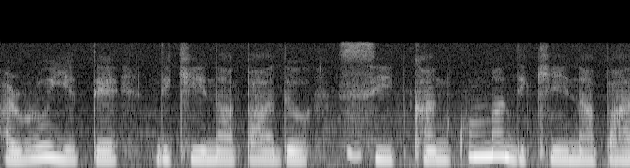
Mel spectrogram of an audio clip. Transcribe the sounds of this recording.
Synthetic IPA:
ɐɹujetːe | d̪ikʰinapad̪u | sit̚kʰankʰumːad̪ikʰinapa

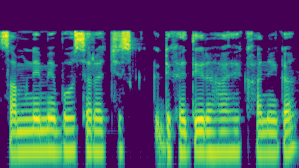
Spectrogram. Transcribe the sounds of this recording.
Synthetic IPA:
saːmnemẽbɐɦʊt̪saːɾaʃʰɪsɖɪkʰajt̪iɾɐɦaɦɛkʰaːnekaː

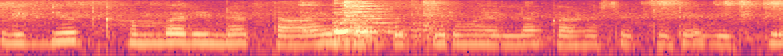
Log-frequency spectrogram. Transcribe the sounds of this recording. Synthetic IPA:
ʋid̪jut̪ɡʰʱɐmbɐɾind̪ɐt̪aːjɦɐːkut̪ːiɾuʋɐɛlːɐkaːɳisut̪ːid̪eʋid̪ju

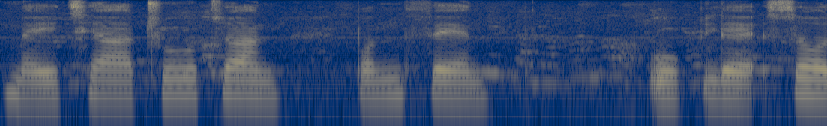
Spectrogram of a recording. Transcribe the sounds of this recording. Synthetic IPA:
mejt͡sʰjatʰut͡swan | pɔnsɛn | ʔuk̚lɛʔsɔ

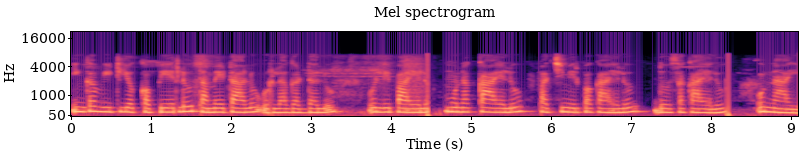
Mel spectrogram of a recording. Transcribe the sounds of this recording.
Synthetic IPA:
iŋkaʋiːʈijɔkːɐpeːɾlut̪ɐmɛːʈaːluʔuɾlɐɡɐɖːɐluː | ɭːipaːjɐlumunɐkːaːjɐlupɐt͡ʃːimiɾpɐkaːjɐlud̪ɔːsɐkaːjɐluː | nːaːji

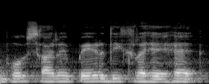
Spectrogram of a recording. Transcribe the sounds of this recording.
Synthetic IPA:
bʱɔːt̪saːɾepeːɽd̪ɪkʰɾɐɦeɦɛ̃ː

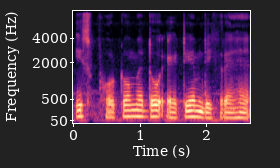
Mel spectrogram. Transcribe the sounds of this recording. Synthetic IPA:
ɪsfo̰ːʈomẽd̪oːʔeːʈiɛmd̪ɪkʰɾəɦeɦɛ̃ː

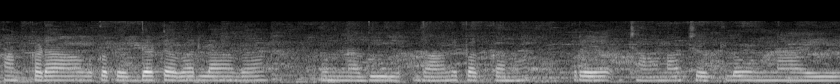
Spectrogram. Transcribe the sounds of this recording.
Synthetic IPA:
ɐkːɐɽɐɔkɐpɛd̪ːɐʈɛʋɐɾlaːɡaː | unːɐd̪id̪aːnipɐkːɐnɐ | ɾeː | t͡ʃaːlaːt͡ʃeːʈluunːaːji

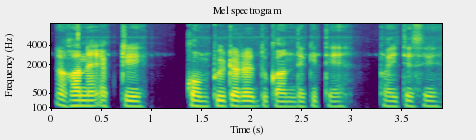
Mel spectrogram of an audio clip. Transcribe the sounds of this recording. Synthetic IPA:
ekʰanɛek̚ʈi | kɔmpjuʈaɾeɾd̪ukand̪ekʰit̪e | pajt̪esi

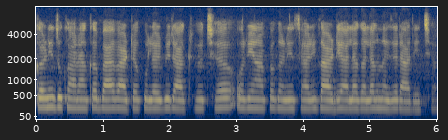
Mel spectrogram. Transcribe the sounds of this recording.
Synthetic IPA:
ɡ̥ɐɽ̃id̪ʊkaːnãkabaːʋaːʈəkʊləɾbʱiɾaːkʰjot͡ʃʰɛɔːɾjɐɦãpɐɾɡɐɽ̃isaːɾiɡaːɽẽɐləɡɐləɡnɐzəɾaːɾəit͡ʃʰɛː

